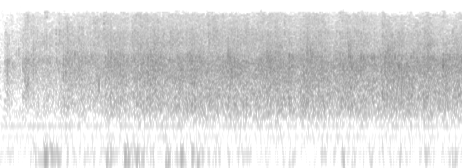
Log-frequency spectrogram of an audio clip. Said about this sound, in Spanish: Recibimos con un enorme aplauso a Argentina.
